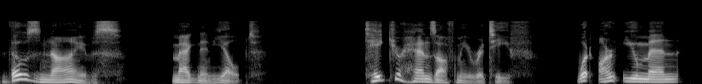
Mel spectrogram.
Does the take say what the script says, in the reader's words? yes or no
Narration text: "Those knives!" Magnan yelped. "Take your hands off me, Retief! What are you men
no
